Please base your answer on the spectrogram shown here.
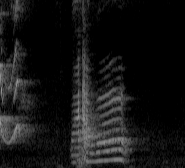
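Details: Pet parrot calling: a short, bright, harmonic squeal, then a longer, harsh, buzzy squawk that levels off and fades, in a quiet room.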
